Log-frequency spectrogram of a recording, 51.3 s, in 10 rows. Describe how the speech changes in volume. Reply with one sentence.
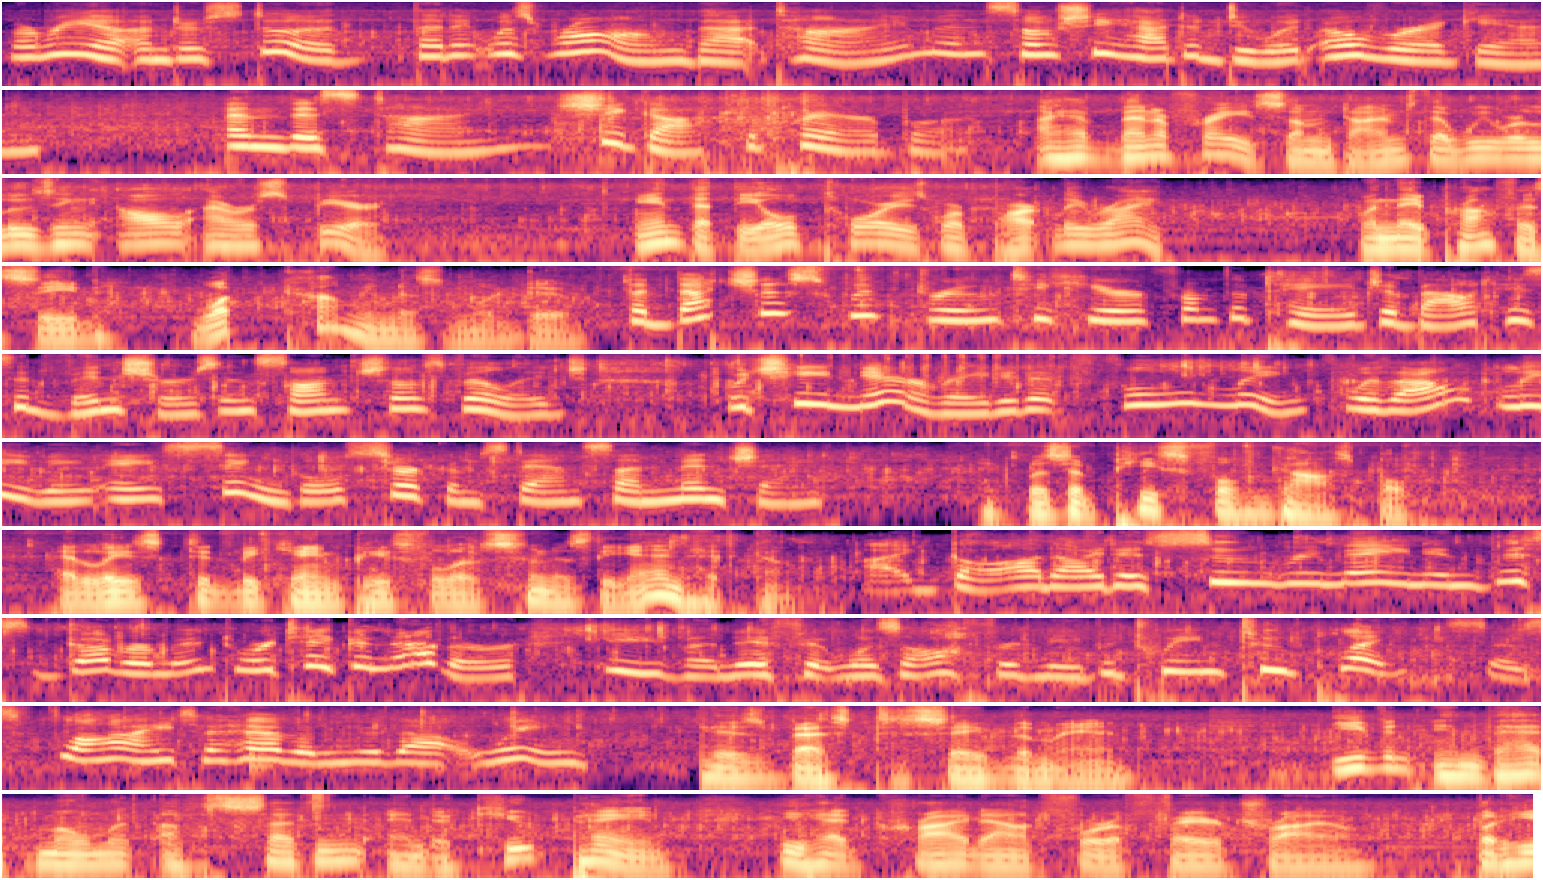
The volume of the speech stays about the same.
